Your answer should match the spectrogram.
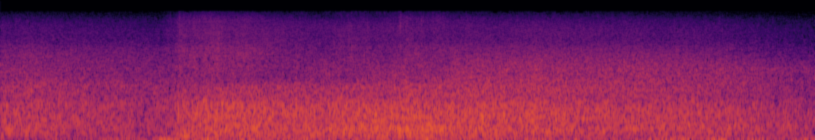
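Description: Steady, surf-like rushing noise: the 'sound of the sea' of a large spiny seashell held to the ear. It swells about two seconds in and eases off near the end.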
